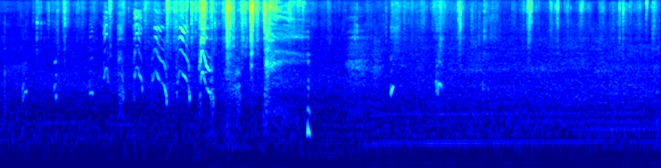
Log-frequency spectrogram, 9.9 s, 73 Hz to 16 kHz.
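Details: Mother dog with her two 7-week-old male puppies, indoors; a run of high, rising-falling whimpers and yips in quick succession, then quieter scattered squeaks over a steady background hum.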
